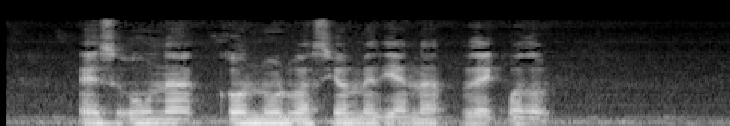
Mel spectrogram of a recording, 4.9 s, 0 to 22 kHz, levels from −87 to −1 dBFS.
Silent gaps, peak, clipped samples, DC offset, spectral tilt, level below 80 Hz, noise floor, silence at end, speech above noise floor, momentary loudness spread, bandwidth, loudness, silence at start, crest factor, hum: none; -2 dBFS; under 0.1%; under 0.1%; -7 dB/octave; -40 dBFS; -43 dBFS; 0.7 s; 27 dB; 8 LU; 11.5 kHz; -17 LUFS; 0.25 s; 16 dB; 50 Hz at -35 dBFS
